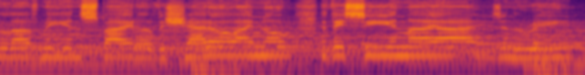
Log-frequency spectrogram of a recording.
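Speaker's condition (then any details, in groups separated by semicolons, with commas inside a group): No condition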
